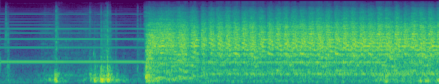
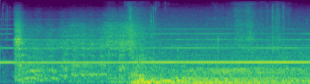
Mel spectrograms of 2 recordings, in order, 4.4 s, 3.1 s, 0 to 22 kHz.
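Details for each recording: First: Truck with a replacement starter, battery weak and not cranked for about two weeks: long crank with high-pitched starter whine for about four seconds before firing; better than the earlier knocking against the flywheel, owner suspects heat will worsen it and plans new starter, flywheel and brace. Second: Truck with a crate motor of about 21,000 miles (191,000 on the truck), small coolant leak of unknown source, earlier 44/45 code: brief crank, catches after about a second and settles into a steady, even idle. Normal start and idle.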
